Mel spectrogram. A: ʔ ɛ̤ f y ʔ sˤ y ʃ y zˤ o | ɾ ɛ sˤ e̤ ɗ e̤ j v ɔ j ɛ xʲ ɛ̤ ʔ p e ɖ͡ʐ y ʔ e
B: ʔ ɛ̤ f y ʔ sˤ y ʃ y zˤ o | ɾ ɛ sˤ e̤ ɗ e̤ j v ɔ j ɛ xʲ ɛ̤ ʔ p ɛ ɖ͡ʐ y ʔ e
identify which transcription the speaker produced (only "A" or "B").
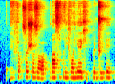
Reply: A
